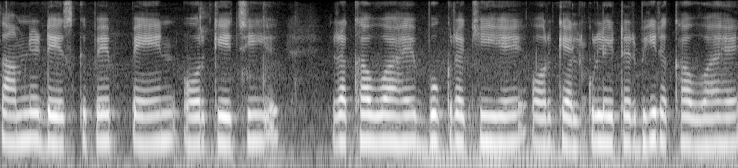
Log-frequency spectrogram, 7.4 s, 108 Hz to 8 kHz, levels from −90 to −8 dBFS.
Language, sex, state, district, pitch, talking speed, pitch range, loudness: Hindi, female, Uttarakhand, Tehri Garhwal, 205 Hz, 145 wpm, 200-215 Hz, -17 LUFS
